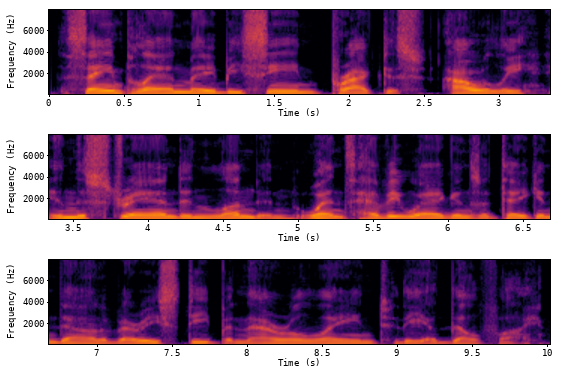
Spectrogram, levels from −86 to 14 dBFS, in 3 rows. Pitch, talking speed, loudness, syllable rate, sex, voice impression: 130 Hz, 170 wpm, -17 LUFS, 4.4 syllables/s, male, masculine, middle-aged, slightly soft, sincere, slightly calm, slightly wild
